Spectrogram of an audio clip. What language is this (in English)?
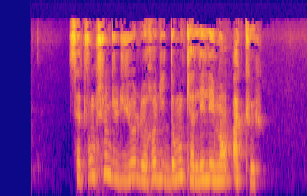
French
